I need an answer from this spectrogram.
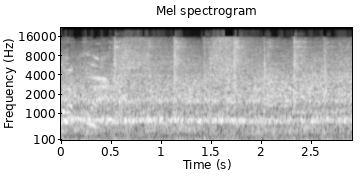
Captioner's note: crowd cheering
